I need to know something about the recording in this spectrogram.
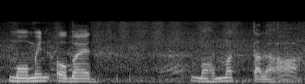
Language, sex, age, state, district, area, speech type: Urdu, male, 30-45, Maharashtra, Nashik, urban, spontaneous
